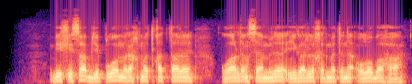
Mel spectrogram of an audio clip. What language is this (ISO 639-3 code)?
bak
